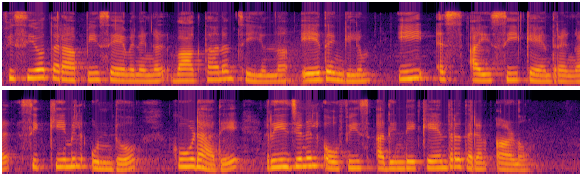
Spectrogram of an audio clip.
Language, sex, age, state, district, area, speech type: Malayalam, female, 18-30, Kerala, Thrissur, urban, read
